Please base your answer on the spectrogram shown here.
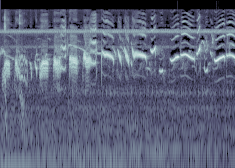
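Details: Singing caged Chinese hwamei, Vietnam: buzzy harsh notes at the start give way to clear, wavering whistles and looping phrases that rise and fall, delivered in quick bursts.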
